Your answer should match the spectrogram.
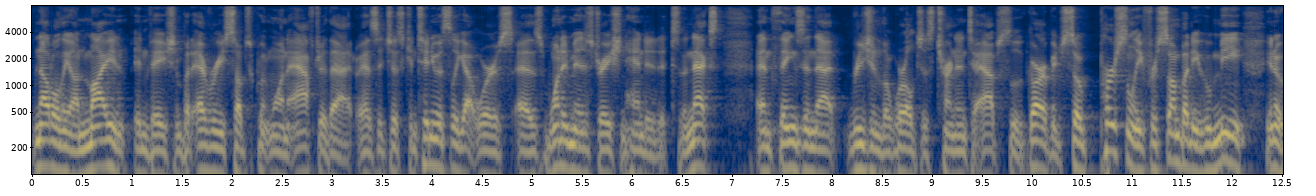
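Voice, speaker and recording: Interview guest: American man, low-pitched, fast, blunt and impassioned. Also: a bit bright. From United States. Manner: passionate, blunt, rapid with restarts. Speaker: interview guest, veteran and media maker. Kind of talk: candid interview answers.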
